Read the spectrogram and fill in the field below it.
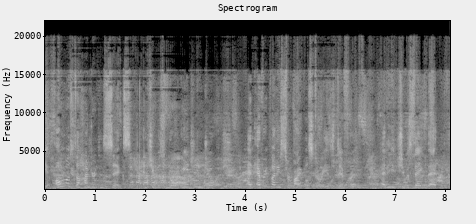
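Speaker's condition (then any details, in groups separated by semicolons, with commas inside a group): No condition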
